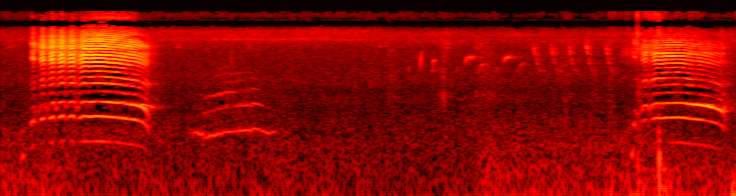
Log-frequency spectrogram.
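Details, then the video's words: Someone loudly calling mother cat Kira while foster kitten Ginny and kitten Leo stay close: a long, loud, downward-bending cry, a soft short meow, then another loud cry near the end. "Mom cat doesn't understand who is calling her so loudly"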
